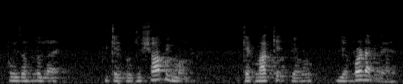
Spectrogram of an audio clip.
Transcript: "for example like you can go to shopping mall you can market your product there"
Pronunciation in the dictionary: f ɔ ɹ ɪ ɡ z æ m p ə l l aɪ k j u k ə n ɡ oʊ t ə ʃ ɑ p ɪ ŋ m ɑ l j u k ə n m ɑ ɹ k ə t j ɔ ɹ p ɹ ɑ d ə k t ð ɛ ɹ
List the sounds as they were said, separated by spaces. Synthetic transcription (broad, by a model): f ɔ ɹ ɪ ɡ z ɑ m p ə l l aɪ k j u k ə n ɡ oʊ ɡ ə ʃ ɑ p ɪ ŋ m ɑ j u k ə n m ɑ k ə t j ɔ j p ɹ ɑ d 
